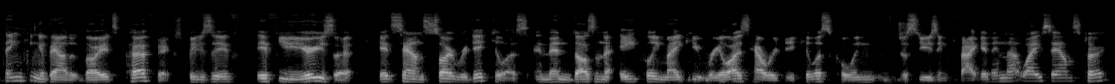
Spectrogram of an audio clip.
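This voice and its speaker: A young man hosting a casual makeup livestream, chatty and animated, quick to laugh. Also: mid-range voice.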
